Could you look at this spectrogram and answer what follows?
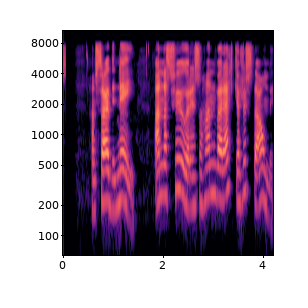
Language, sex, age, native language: Icelandic, female, 40-49, Icelandic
